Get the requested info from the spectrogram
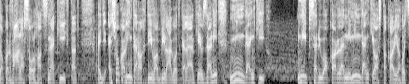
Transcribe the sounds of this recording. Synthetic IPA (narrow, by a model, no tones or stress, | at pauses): ɒkːo̞rvaːlɒso̞lɦɒt̪snɛkikt̪aːt̪ | ɛɟːɛcʃo̞kːɒlint̪ɛɾɒkt̪iːvɒbʋila̰ːɡo̞t̪kɛlːɛlkeːbzɛlnimind̪ɛŋki | neːpsɛɾyːɒkɒrlɛnːimind̪ɛŋkiɒst̪ɒkɒrjɒɦo̞c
